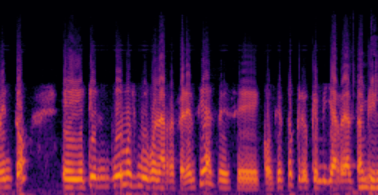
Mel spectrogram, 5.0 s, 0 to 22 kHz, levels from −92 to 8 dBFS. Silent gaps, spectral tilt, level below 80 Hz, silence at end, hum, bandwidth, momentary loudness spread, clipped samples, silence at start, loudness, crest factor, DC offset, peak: none; -6 dB/octave; -56 dBFS; 0 s; none; 10 kHz; 6 LU; under 0.1%; 0 s; -23 LUFS; 10 dB; under 0.1%; -12 dBFS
